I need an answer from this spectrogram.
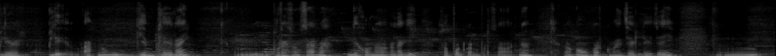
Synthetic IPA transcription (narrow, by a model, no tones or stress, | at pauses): plejʌr | plea̰pʰnoɡemplejʌraj̃ | puɾasʌnsarmad̪ekʰawnʌbʱʌkolaɡisʌporʈɡʌ̰rnupʌ̰rt͡sʰʌ̰ɦʌ̰jnʌ | rʌɡaw̃kʌrkomant͡sʰeɦʌɾulet͡saĩ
